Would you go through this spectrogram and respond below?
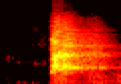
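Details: A single short dog bark from a Labrador or a Teddy during a patience contest between the two pets; one sharp, bright yelp that fades quickly, with no other sounds.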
